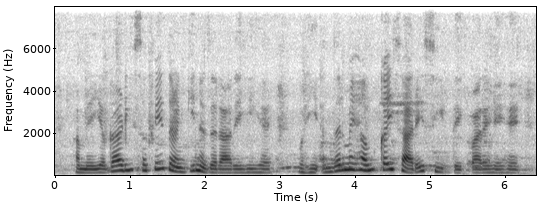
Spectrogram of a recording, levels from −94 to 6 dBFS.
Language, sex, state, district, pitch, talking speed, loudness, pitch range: Hindi, female, Bihar, Saran, 190 Hz, 205 wpm, -19 LUFS, 155-255 Hz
